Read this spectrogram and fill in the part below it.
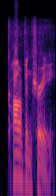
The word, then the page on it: Coventry: American English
